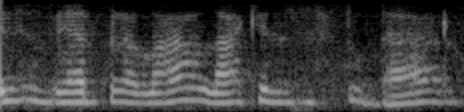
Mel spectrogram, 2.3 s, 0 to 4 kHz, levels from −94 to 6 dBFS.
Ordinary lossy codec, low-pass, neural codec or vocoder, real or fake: none; 3.6 kHz; vocoder, 22.05 kHz, 80 mel bands, HiFi-GAN; fake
